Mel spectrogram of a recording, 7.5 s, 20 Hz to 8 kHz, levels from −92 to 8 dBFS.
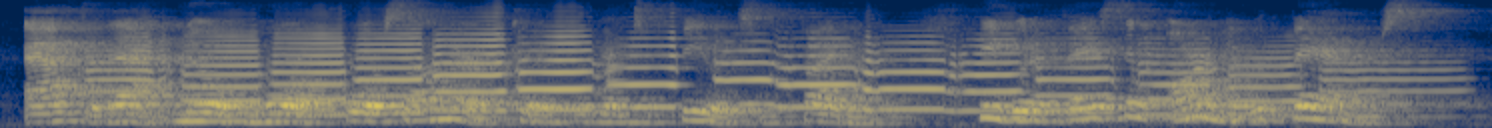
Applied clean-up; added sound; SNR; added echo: none; Trumpet; 4 dB; reverberation time 1.0 s.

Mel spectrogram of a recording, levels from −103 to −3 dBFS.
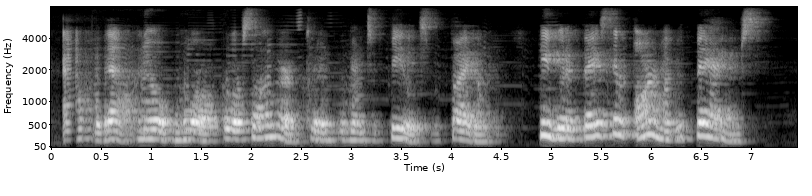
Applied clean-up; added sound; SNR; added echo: neural mask model DeepFilterNet 3.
